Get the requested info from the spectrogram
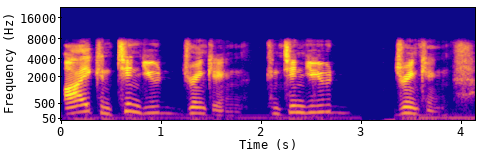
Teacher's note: continued drinking present tense past tense I continued drinking continued drinking I go to that D but I do not finish it it's a half D and I finish it with the word drinking continue drinking that's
